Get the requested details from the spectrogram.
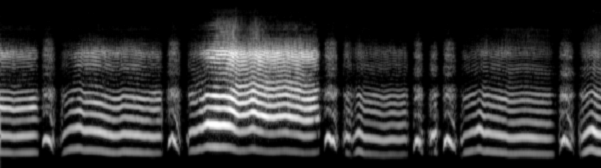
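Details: Infant crying.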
